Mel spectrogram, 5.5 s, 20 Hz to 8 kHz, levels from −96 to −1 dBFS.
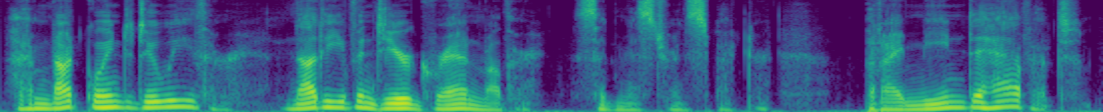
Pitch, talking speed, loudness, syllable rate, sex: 120 Hz, 230 wpm, -18 LUFS, 5.9 syllables/s, male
